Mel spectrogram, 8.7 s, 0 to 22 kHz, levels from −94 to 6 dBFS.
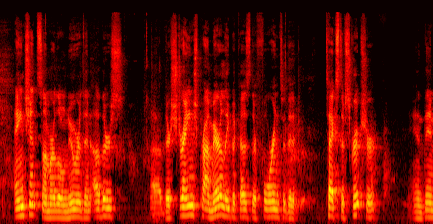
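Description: No technical faults can be heard anywhere in the recording; the signal holds steady throughout.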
